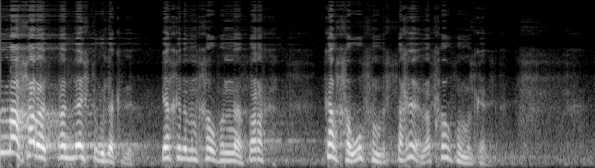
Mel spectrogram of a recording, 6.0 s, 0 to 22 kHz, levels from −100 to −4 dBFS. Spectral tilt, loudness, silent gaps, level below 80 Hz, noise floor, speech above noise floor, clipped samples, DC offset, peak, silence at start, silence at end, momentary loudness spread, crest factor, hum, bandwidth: -6.5 dB/octave; -20 LUFS; none; -58 dBFS; -51 dBFS; 31 dB; under 0.1%; under 0.1%; -4 dBFS; 0 s; 1.1 s; 15 LU; 18 dB; none; 15 kHz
